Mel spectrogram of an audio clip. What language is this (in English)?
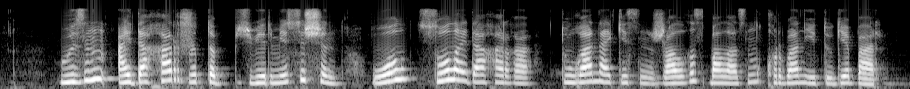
Kazakh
